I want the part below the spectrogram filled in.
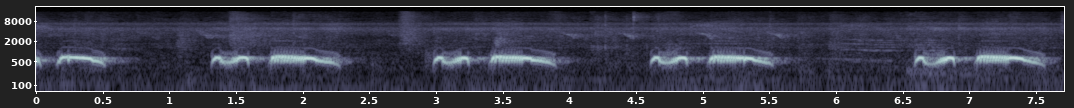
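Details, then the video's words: Spotted dove cooing to rouse a decoy bird, five steady phrases of a short doubled coo and a longer gliding-down note, with faint high twitters behind. "Tiếng chim cu gáy thúc gù kích mồi mở lên bổi gáy liền"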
